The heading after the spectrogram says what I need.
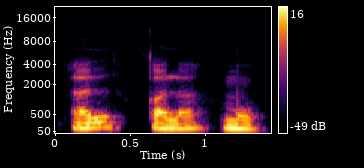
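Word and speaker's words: القلم: how do you say the pen it is al color mu meaning the pen so again the same example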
